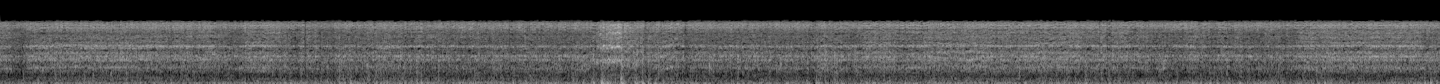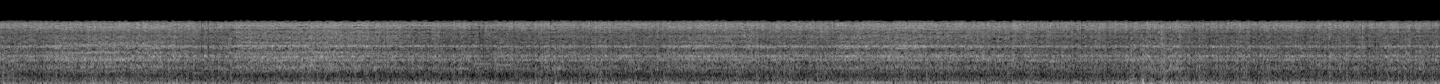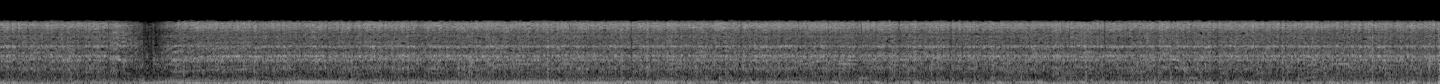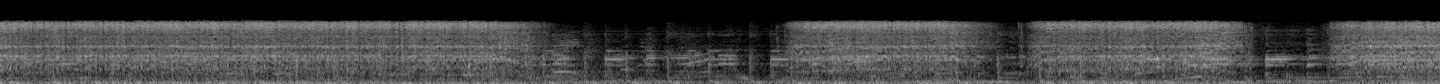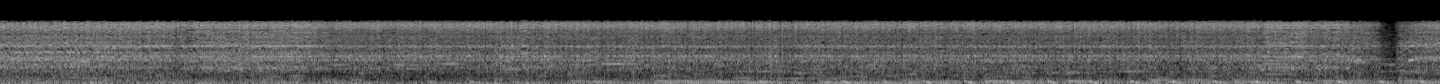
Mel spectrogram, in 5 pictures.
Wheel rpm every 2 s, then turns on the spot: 200, 200, 200, 220, 200, 200, 200, 190, 200, 200, 200, 200, 200, 200, 190, 150, 200, 200, 200, 200, 200, 200, 200, 200, 40, 50, 130, 150, 100, 200, 200, 190, 200, 200, 200, 150.
none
